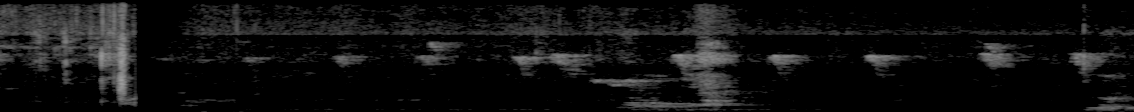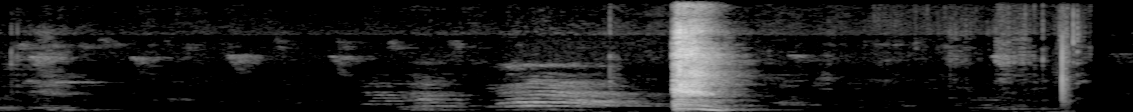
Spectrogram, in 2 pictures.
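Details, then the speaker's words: Nursing student demonstrating effective coughing: deep inhalations, then one strong forceful cough and a smaller follow-up, done to expel secretions into a sputum pot containing disinfectant. "Baiklah akan saya contohkan Bagaimana cara melakukan batuk secara efektif"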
